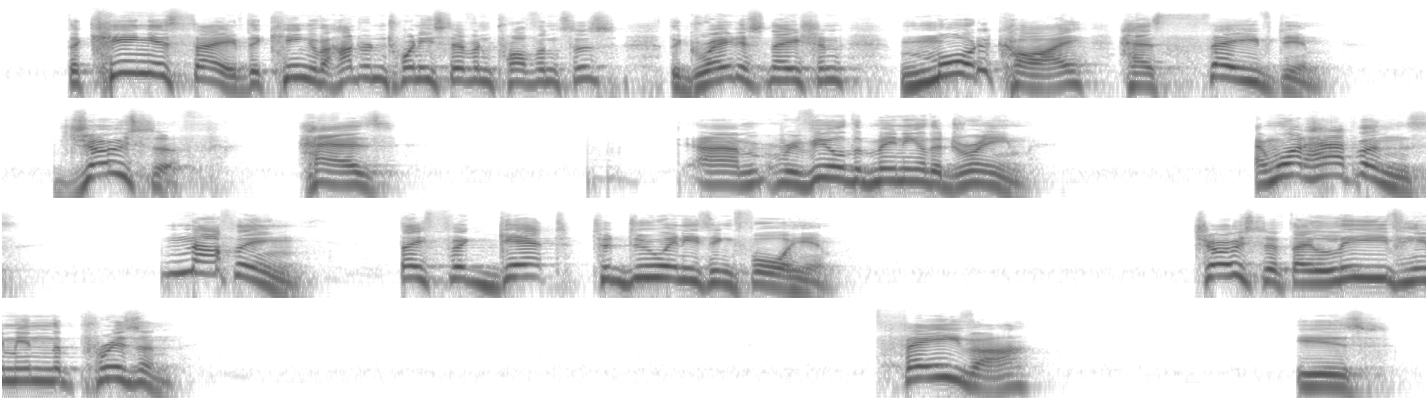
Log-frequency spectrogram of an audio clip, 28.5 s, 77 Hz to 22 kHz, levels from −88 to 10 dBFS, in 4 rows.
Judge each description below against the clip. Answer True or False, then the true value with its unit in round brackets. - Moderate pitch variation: False (7.6 semitones)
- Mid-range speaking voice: False (230 Hz)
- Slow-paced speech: True (95 wpm)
